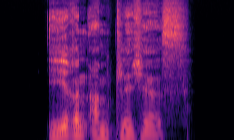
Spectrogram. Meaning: strong/mixed nominative/accusative neuter singular of ehrenamtlich
- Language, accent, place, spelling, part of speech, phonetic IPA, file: German, Germany, Berlin, ehrenamtliches, adjective, [ˈeːʁənˌʔamtlɪçəs], De-ehrenamtliches.ogg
